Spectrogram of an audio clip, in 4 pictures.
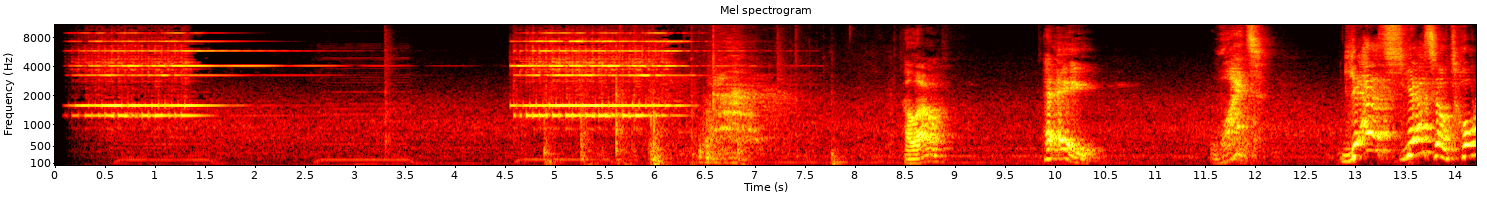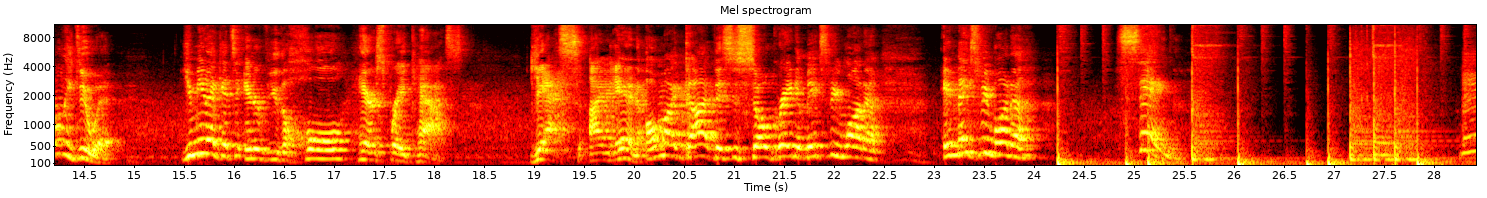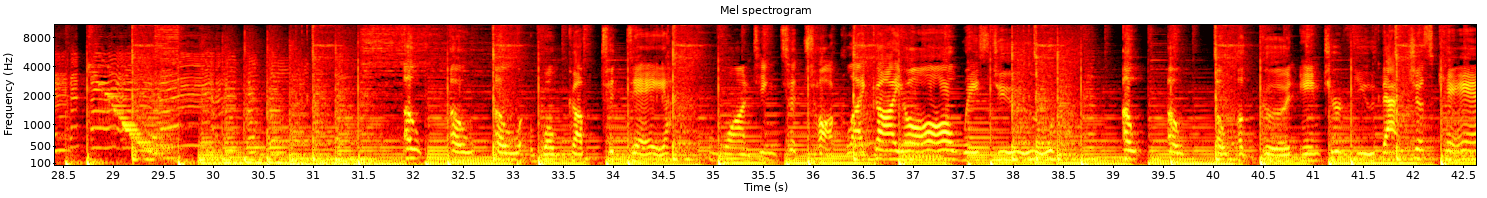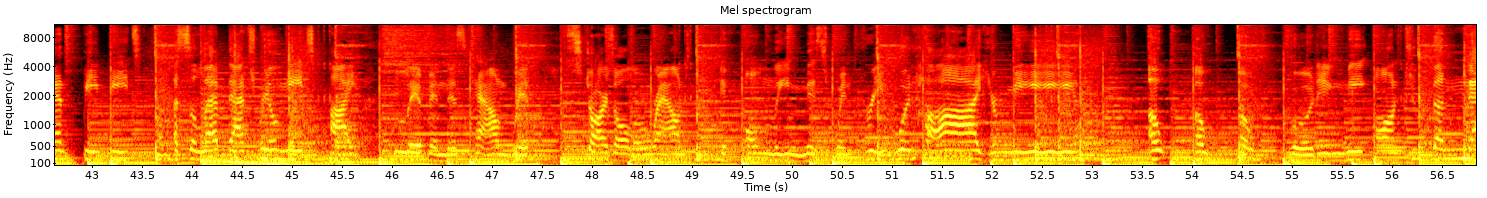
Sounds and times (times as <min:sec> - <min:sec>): Speech: 0:08.5 - 0:09.0, 0:09.9 - 0:10.5, 0:11.6 - 0:12.2, 0:12.9 - 0:14.9, 0:15.5 - 0:18.4, 0:19.0 - 0:22.5, 0:23.1 - 0:24.1, 0:24.9 - 0:25.6, 0:31.9 - 0:38.1.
